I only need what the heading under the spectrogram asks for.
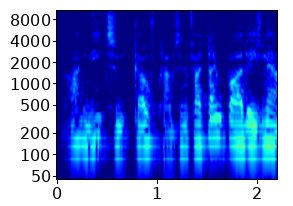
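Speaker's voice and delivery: plain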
